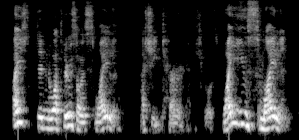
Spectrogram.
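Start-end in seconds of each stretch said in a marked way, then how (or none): 3.3-4.3 furious, aggressive, loud angry roar. Retelling what an aggressive shop lady roared: imitating someone roaring aggressively. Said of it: "really aggressive and started roaring at me".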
